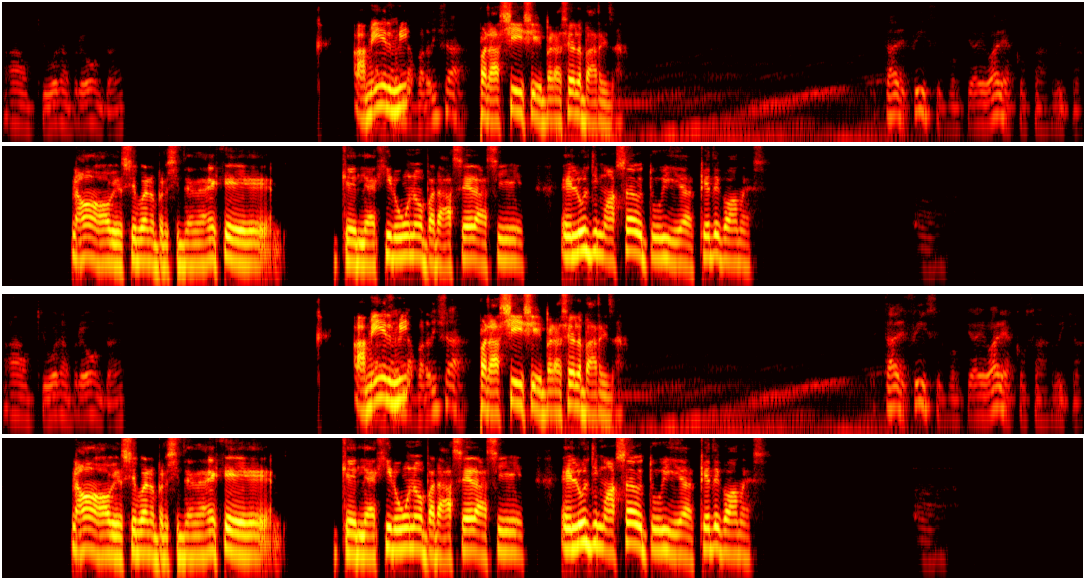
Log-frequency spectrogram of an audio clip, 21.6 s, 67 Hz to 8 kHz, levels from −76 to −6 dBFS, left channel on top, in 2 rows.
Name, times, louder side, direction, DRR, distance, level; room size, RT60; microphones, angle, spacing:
voice 1, 0.0-1.2 3.7-4.7 8.8-10.8 19.9-20.3, right 3 dB, 70° right, 1.3 m, -42 dB
voice 2, 3.5-4.1 4.8-6.2 11.5-13.6 14.2-18.5, right 2 dB, 15° right, 0.4 m, -24 dB
sound 1, 5.5-9.8, equal, 40° left, 5.9 m, -56 dB
head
